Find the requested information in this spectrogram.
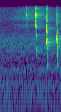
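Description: Four quick, sharp, high-pitched puffs in about a second: a small bird sneezing.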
